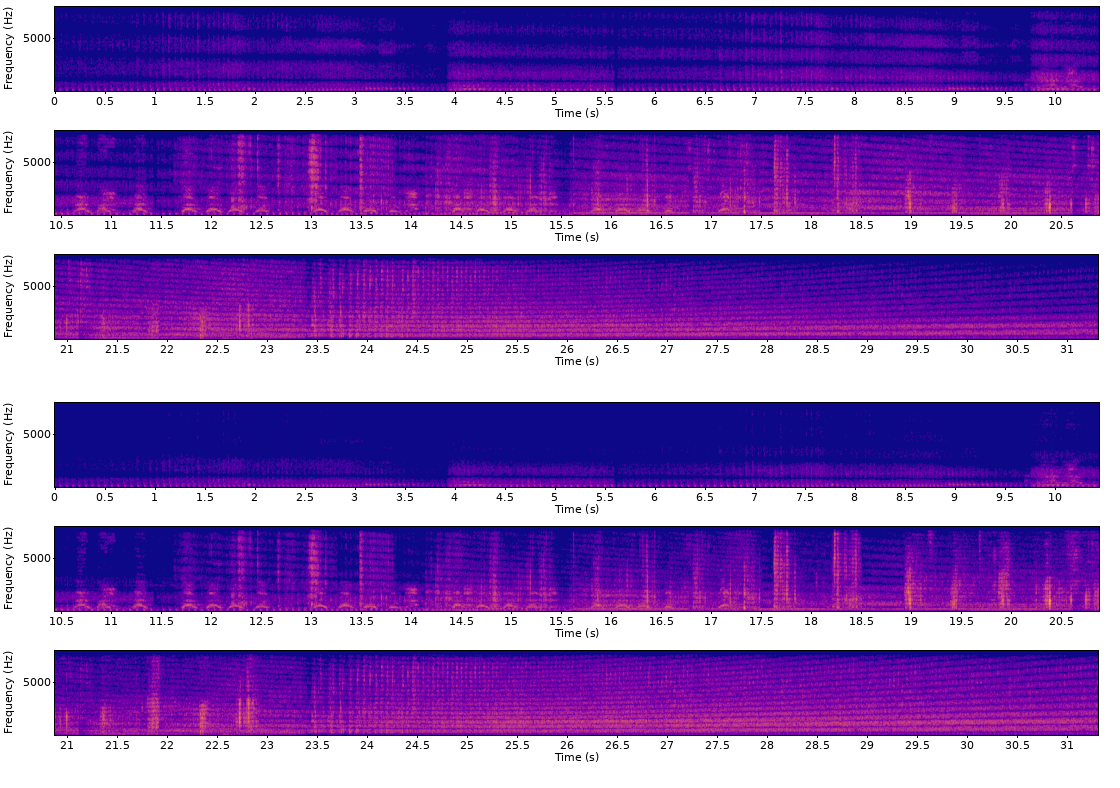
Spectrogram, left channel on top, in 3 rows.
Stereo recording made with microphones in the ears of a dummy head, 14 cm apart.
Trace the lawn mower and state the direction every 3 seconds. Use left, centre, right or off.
left, left, left, left, left, left, left, left, centre, right, right.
